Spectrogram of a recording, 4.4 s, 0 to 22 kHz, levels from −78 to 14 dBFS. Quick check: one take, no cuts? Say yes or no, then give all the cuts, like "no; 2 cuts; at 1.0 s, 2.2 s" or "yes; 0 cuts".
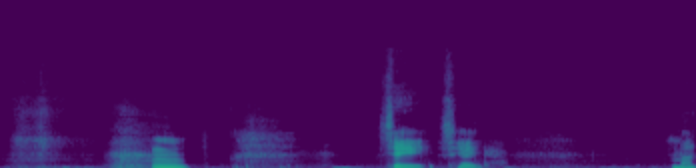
no; 1 cut; at 2.7 s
